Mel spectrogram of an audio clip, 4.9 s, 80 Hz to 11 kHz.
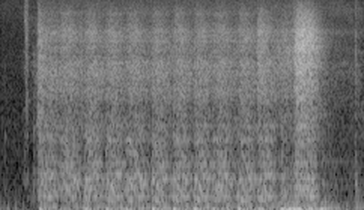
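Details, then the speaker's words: Civic on winter-blend E85, sitting since Christmas, battery 11.5 volts, starter/flywheel suspected worn: uneven labouring crank about three to four pulses a second, dragging, not catching. Slow cranking. "It's gonna take a minute. With my starter, my flywheel, whatever's all junked out."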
